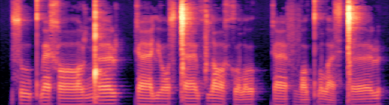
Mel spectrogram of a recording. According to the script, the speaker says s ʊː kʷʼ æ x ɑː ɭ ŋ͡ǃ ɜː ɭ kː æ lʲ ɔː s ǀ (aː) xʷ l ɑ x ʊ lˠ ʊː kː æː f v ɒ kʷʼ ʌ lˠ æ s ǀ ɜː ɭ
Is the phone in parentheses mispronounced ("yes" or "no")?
yes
